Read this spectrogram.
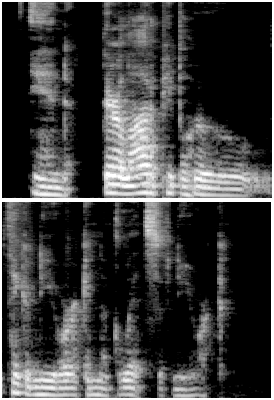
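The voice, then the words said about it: Brooklyn New York accent. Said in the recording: “I grew up in Brooklyn. It's kind of obvious from my accent.”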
